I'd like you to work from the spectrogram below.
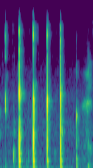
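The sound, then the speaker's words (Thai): A voice imitates a schoolchild clicking their tongue in class: a quick series of about six sharp, dry clicks at a steady, slightly uneven rhythm, fairly loud, with no talking around them. “แต่สักพักเดียวเท่านั้นครับ อยู่ดีๆ เขาก็ได้ยินเสียงเหมือนเด็กนักเรียนเดาะลิ้นน่ะ ผมไม่แน่ใจว่าใช้คำถูกไหม แต่ทำเสียงประมาณนี้ครับ”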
